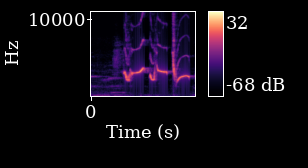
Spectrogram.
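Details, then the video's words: Oriental magpie-robin giving a brief clear whistled phrase: a long level whistle, a short dip, then a sharp upward flick and a falling note. "KICAUAN MENAIKAN EMOSI KACER"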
